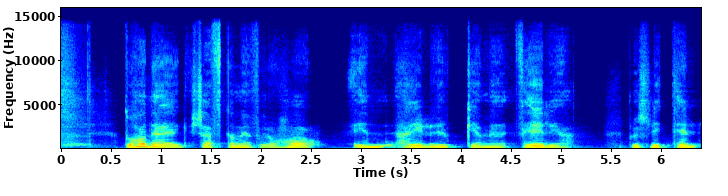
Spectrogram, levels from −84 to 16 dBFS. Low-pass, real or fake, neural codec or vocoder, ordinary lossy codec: 14.4 kHz; fake; codec, 44.1 kHz, 2.6 kbps, DAC; none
